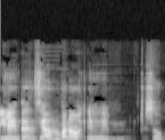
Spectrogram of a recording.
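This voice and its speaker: A woman talks in a Rioplatense accent. Her intonation stays fairly even. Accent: Argentine Rioplatense Spanish. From Argentina, Tandil. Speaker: livestream host. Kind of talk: casual conversation.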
